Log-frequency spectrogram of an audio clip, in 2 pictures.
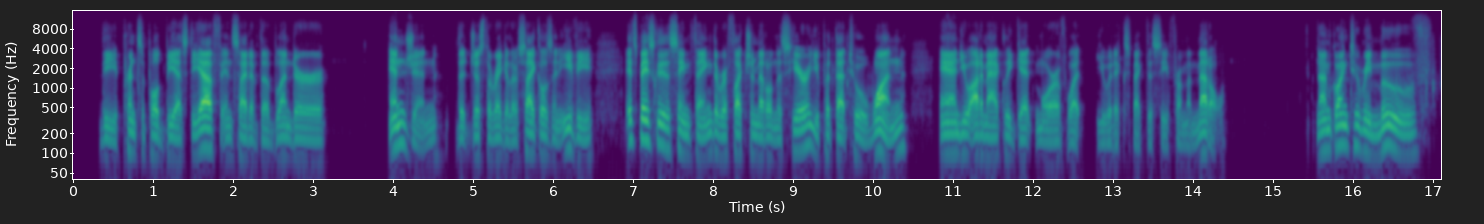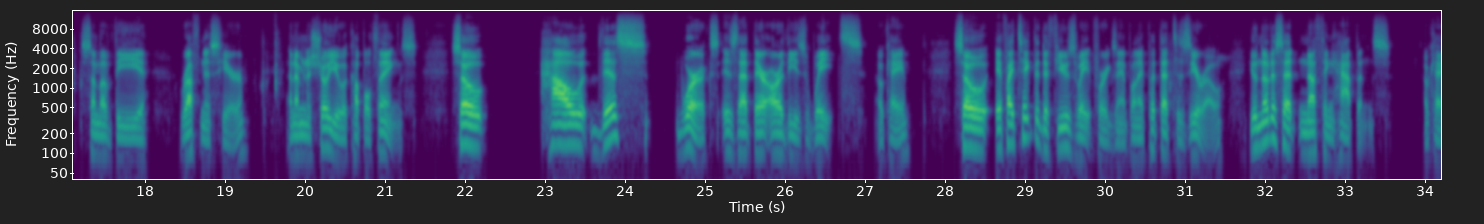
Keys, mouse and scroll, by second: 8.4 click, 15.6 click, 18.6 click, 20.6 click, 24.2-25.2 drag, 28.9 click.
